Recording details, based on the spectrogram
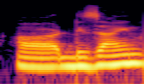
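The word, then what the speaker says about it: design: को रिजाइन कहते हैं डिजाइन किसी चीज का नमूना तो यहां पर भी एन से पहले जी आया तो जी साइलेंट हो गया इस तरीके से रेन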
